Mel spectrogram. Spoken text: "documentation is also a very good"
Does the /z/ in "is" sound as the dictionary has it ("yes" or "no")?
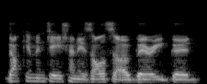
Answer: yes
